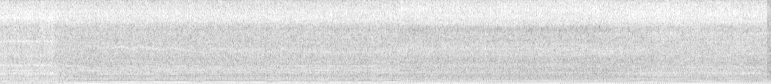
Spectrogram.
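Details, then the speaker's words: Cheap Mercedes-Benz coupe after removing a broken intake pipe with a dead bird in it. Idle is slightly uneven, then steadier halfway through but not smooth, and the same fault code remains plus another; uneven idle. "it's kind of evening out but we still have the same code"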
